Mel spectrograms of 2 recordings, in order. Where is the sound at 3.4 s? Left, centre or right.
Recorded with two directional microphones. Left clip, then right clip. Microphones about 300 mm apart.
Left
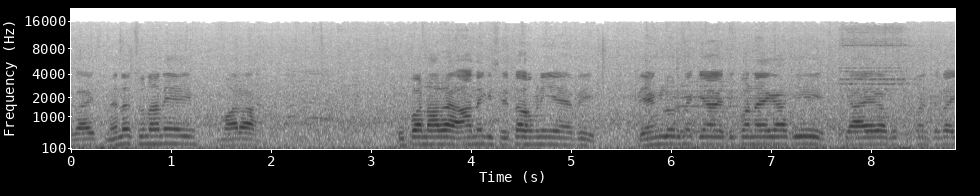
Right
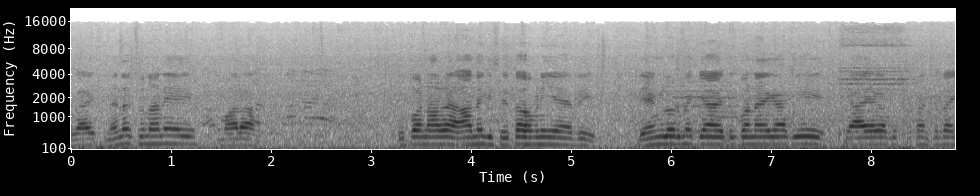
Centre.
